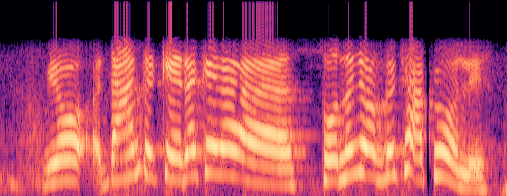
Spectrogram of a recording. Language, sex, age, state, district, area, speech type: Sindhi, female, 45-60, Maharashtra, Mumbai Suburban, urban, conversation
